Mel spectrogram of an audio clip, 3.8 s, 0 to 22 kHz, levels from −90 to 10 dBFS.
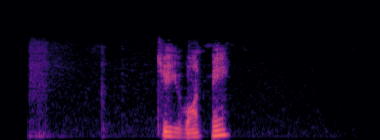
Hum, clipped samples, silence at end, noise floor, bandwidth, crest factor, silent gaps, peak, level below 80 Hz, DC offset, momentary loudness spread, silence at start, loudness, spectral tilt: none; under 0.1%; 1.5 s; -83 dBFS; 7.4 kHz; 22 dB; none; -12 dBFS; -68 dBFS; under 0.1%; 7 LU; 1.55 s; -29 LUFS; -5 dB/octave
